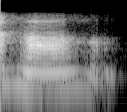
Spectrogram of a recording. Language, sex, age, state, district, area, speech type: Sindhi, female, 45-60, Gujarat, Surat, urban, conversation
